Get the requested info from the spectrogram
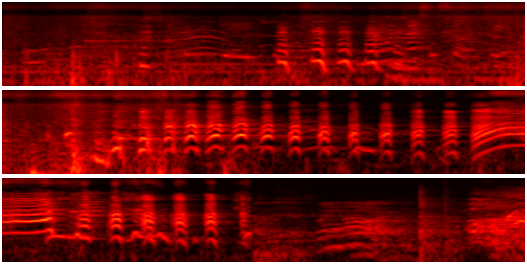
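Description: Young children laughing and squealing in quick high-pitched bursts, with a thump about four seconds in. The laughter peaks in a high rising squeal near seven seconds, then dies down.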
